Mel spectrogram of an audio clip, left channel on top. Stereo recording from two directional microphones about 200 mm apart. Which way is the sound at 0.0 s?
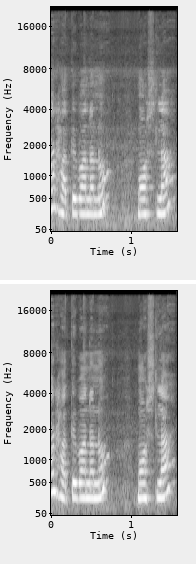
55° right (ahead or behind).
